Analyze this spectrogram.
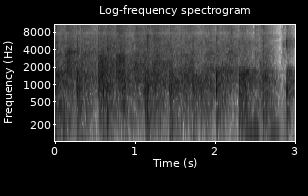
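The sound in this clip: An audience applauds a speaker's husband at an event in Harlem, New York, with many quick claps blending into a steady, lively patter that continues throughout.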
